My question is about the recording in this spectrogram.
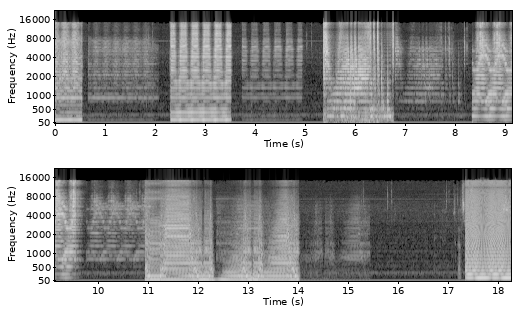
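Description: Synth bass presets in the Massive software synthesizer being auditioned one after another: about six short, separate notes of differing timbre, each lasting about a second. A longer, deeper, heavier note sounds in the middle for about three seconds.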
